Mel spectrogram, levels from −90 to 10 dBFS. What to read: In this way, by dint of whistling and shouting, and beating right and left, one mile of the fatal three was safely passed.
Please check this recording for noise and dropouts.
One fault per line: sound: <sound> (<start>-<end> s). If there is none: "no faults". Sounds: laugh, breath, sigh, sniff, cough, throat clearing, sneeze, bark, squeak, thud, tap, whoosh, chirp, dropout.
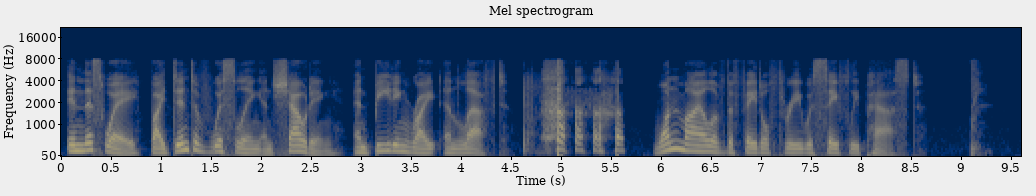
sound: laugh (4.6-5.6 s)
sound: thud (9.1-9.3 s)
